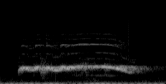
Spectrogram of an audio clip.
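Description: An owl gives a single long, hollow whoo, held steady for about a second before sliding slightly down at the end; nothing else is heard.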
